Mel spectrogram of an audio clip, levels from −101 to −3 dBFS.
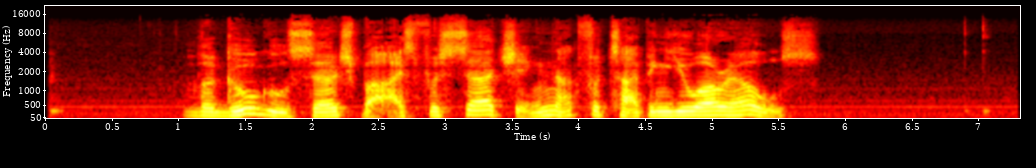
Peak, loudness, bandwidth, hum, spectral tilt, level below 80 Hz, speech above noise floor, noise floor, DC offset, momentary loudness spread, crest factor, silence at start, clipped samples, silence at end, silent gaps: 0 dBFS; -18 LUFS; 14 kHz; none; -5.5 dB/octave; -60 dBFS; 42 dB; -59 dBFS; under 0.1%; 11 LU; 18 dB; 0.05 s; under 0.1%; 1.55 s; none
